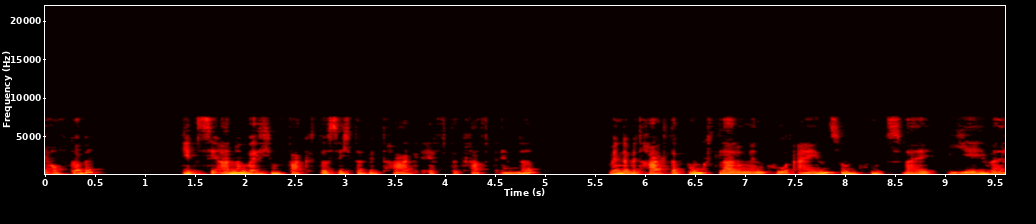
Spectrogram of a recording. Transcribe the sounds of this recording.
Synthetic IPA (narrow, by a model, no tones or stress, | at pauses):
ʔa̰ʊfɡ̥aːbə | ɡ̥iːp̚z̥ḭːʔa̰nʊmvɛlçm̩fa̰ktozɪçd̥eːɐbətʁ̥a̰ːkʔɛ̰ftɐkʁ̥aftʔɛndɐt̚ | vɛndeːɐbətʁ̥aːkd̥eːɐpʊŋktʰlaːɾʊŋɪnkʰuːʔa̰ɪnsʊnt̚kʰuːt͡sv̥a̰ɪjeːvaɪ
